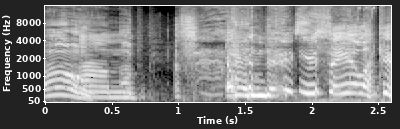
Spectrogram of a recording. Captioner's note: laughing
